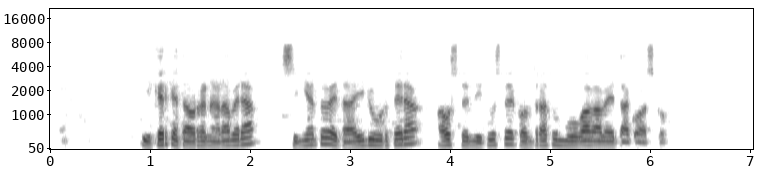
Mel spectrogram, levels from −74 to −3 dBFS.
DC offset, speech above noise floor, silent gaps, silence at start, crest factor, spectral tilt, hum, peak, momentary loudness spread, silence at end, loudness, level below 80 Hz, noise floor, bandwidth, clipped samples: under 0.1%; over 59 dB; none; 0.9 s; 20 dB; -5 dB/octave; none; -12 dBFS; 7 LU; 0.9 s; -31 LUFS; -80 dBFS; under -90 dBFS; 8 kHz; under 0.1%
